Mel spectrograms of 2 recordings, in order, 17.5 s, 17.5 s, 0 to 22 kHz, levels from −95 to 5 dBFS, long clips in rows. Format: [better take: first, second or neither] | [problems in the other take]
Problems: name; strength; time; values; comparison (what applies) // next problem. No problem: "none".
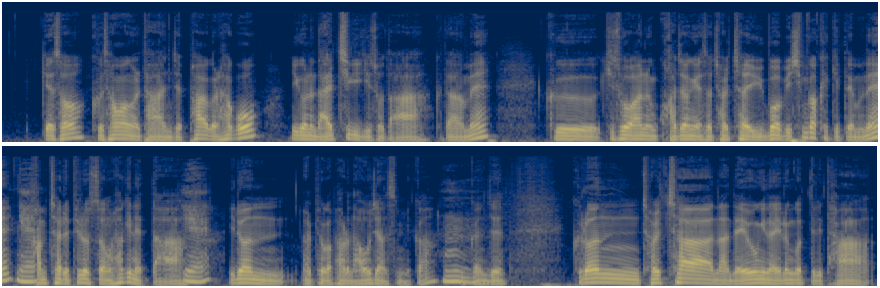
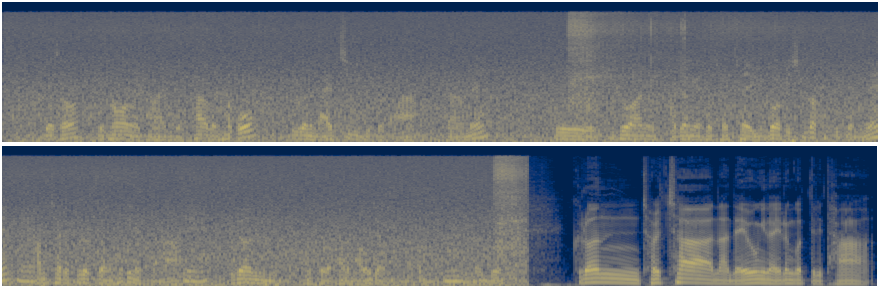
first | hiss; loud; until 14 s; 1 dB below the speech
